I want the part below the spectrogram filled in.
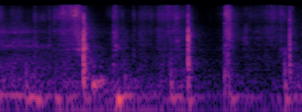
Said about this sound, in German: Diese Karten werden gut gemischt.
